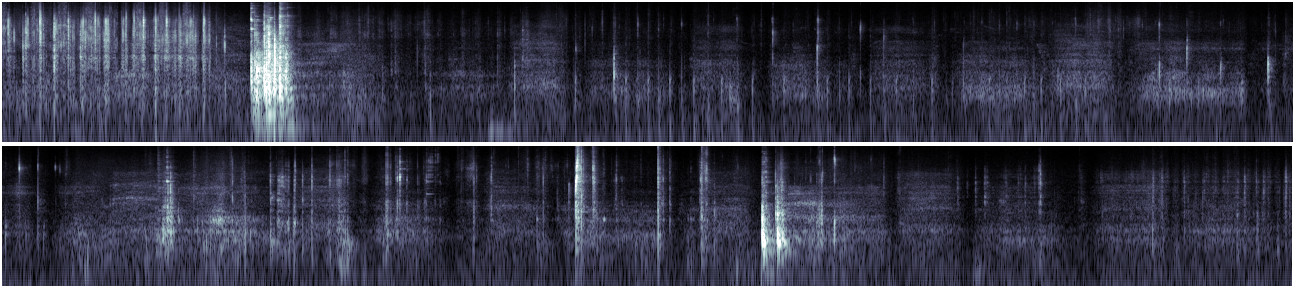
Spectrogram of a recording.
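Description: Small metal clicks, scrapes and knocks from hand work on a small steam engine's crankcase and oil pump. A rapid rattling comes first, then one loud knock about three seconds in, followed by scattered quieter taps and a couple of sharp clicks near the end.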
